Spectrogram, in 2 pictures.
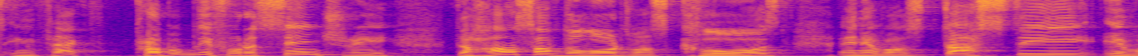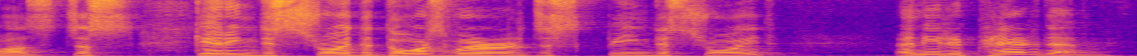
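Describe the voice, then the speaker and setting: Male missionary, 30s, lively storytelling testimony, fairly high voice. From Iran. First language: Azeri. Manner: animated storytelling, gesturing while pacing. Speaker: missionary preacher. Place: church hall, indoors.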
